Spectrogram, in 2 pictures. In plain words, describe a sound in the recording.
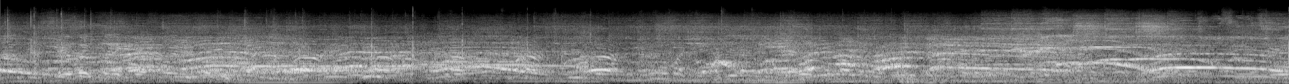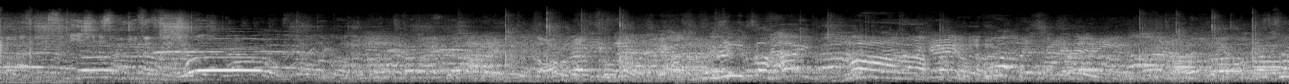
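A crowd of men and women shouts and cheers loudly throughout, in an echoing hall.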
